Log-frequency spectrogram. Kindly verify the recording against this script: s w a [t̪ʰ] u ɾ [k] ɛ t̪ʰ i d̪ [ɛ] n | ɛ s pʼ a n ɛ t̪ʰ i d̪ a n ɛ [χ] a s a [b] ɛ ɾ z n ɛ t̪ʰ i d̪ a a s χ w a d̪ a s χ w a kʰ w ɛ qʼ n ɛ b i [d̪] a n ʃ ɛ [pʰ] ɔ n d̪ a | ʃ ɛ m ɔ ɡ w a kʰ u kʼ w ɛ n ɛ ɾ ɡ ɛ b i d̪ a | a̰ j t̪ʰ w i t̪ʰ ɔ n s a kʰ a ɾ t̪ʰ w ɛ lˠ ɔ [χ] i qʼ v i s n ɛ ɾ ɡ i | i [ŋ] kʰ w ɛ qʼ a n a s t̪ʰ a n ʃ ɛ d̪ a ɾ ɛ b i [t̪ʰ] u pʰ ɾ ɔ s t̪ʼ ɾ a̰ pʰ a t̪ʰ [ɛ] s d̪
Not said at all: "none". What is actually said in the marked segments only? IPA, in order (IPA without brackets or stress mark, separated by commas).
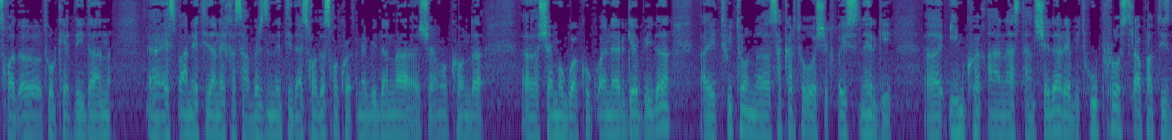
t̪ʰ, kʰ, a, χ, b, d̪, kʰ, ʃ, m, t̪ʰ, i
